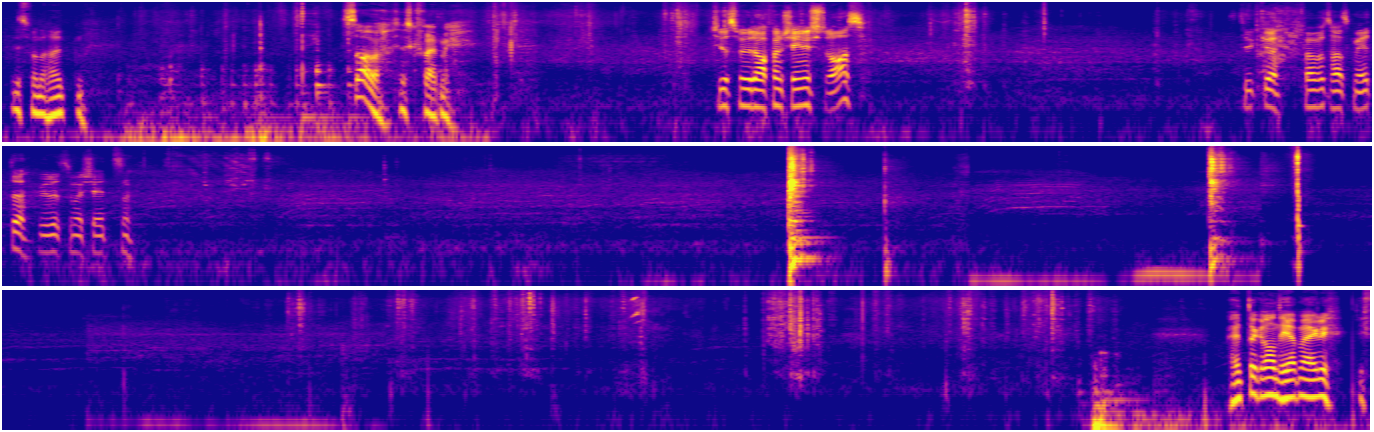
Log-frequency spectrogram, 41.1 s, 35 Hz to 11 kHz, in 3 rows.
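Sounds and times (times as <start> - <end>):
rustling: 29.3 - 39.4.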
